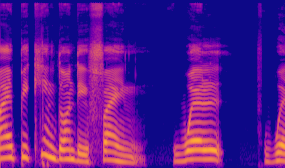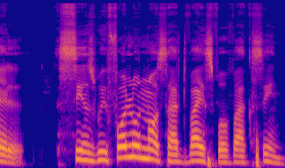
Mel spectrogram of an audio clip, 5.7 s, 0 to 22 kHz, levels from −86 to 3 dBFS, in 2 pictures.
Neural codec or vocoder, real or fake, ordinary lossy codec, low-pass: none; real; none; none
